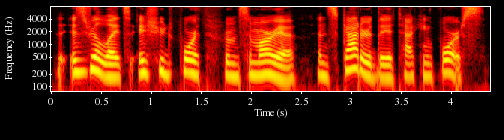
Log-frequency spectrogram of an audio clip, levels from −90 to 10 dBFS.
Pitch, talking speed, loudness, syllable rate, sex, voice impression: 195 Hz, 150 wpm, -19 LUFS, 5.5 syllables/s, female, very feminine, very adult-like, slightly thin, tensed, slightly powerful, slightly bright, hard, very clear, fluent, raspy, cool, very intellectual, very refreshing, sincere, calm, very friendly, reassuring, unique, elegant, very wild, sweet, very lively, kind, slightly intense, slightly light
